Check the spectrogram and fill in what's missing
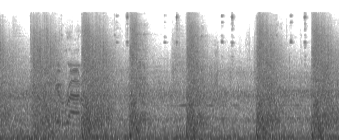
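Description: Repeated gunshots in The Evil Within, sharp bursts cracking out roughly every second over a dense, noisy game soundscape, with a voice speaking at moments between shots.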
